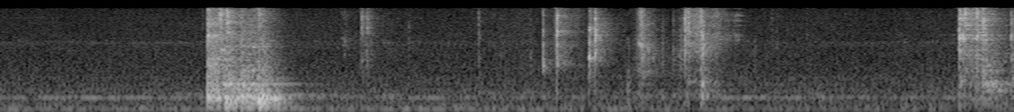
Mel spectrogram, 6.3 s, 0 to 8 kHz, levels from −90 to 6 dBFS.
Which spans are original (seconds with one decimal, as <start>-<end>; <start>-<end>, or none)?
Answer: 0.0-3.6; 4.3-6.3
